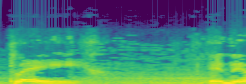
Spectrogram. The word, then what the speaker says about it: played: Play. ED no final, no passado, mas só o som de um D. Played.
